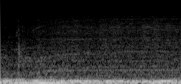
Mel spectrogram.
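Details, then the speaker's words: Car that broke on track at Powercruise, with a suspected rod or valve failure and a possibly broken crank, being cranked over. Smooth, low whirring with no compression chuffs, like the plugs are out. No compression. "Oh, dude. Sounds like a rotary, no compression. Literally sounds like when you pull the fucking plugs out of it."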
